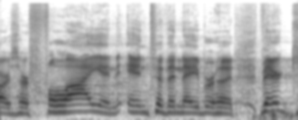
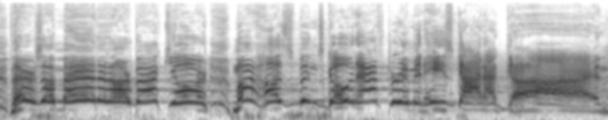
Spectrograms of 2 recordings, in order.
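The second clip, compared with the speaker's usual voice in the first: frantic phone scream. Retold or imitated. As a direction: scream it at the dispatcher in a panic. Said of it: "She's screaming on the phone".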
